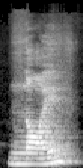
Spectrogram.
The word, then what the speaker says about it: neun: Neun, neun. So here, EU, this sound, this is pronounced as oi, so it becomes nine, nine, nine, and then 10.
